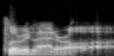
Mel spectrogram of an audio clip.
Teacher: it would be a bit more tolerable if it wasn't for the vocal fry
